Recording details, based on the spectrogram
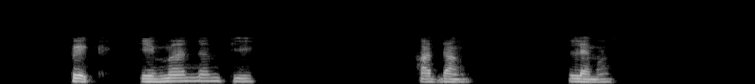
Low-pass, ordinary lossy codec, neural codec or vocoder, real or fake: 3.6 kHz; MP3, 32 kbps; vocoder, 22.05 kHz, 80 mel bands, Vocos; fake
